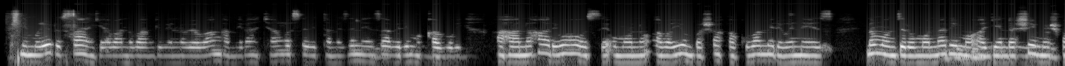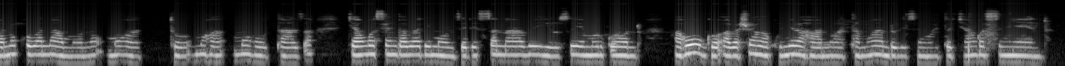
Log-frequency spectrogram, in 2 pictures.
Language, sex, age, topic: Kinyarwanda, female, 25-35, education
